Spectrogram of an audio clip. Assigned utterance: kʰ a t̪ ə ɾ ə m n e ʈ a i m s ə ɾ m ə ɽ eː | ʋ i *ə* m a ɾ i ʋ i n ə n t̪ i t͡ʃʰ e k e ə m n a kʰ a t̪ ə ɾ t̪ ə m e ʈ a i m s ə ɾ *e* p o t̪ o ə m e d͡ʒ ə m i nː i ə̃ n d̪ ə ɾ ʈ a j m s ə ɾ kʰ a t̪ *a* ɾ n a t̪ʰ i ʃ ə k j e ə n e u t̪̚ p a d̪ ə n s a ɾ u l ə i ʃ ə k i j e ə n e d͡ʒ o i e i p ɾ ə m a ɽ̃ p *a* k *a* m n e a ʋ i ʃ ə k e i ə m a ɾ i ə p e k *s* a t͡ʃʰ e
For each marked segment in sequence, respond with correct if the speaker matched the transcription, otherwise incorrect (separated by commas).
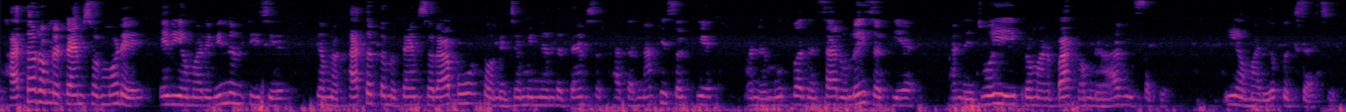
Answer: correct, incorrect, incorrect, correct, incorrect, incorrect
